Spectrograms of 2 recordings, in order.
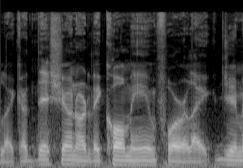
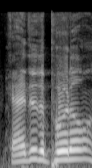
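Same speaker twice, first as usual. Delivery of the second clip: higher and louder, laughing as he asks; laughing high plea; 11 semitones higher, 11 dB louder than usual. Retold or imitated. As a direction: beg for the poodle part, cracking up. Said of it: "I was like".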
